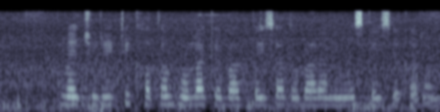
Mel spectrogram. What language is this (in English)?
Bhojpuri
